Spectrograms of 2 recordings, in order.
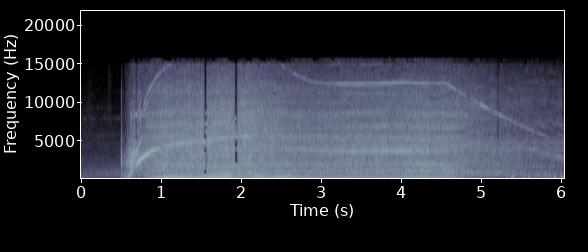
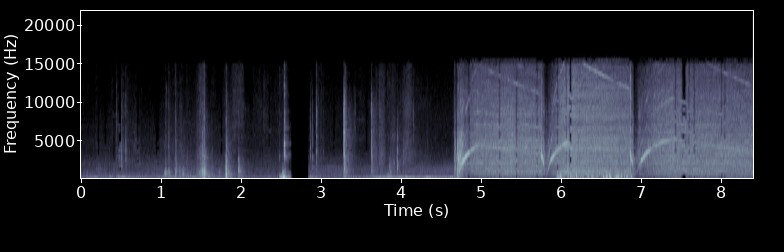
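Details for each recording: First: DeWalt drill bought on eBay, sounding like something coming apart inside: motor winds up to a wavering high whine over a rough, gritty rasp, then sags; burnt armature, replaced from a donor drill. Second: DeWalt drill after replacing a burnt armature with one from a donor drill: spins up to a steady high whine rising and falling with the trigger, no grinding or stutter; running normally after repair.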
